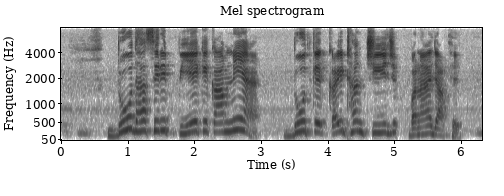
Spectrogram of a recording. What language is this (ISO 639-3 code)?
hne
